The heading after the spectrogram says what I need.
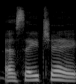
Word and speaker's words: Sausha: So I always have to say Sausha. And they're like, oh, like sausage? Like, yes, like sausage, which is another thing.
